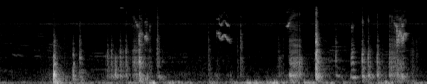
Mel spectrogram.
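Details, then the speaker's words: Jeep XJ door popping and cracking every time it opens, a few sharp pops rather than a smooth swing. The worn check arm has a bolt where a pin should be; the fix is replacing the check arm. "is the most annoying noise in the world at cracking and popping for the door every time you open it nothing makes a car feel worse and that is your culprit"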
